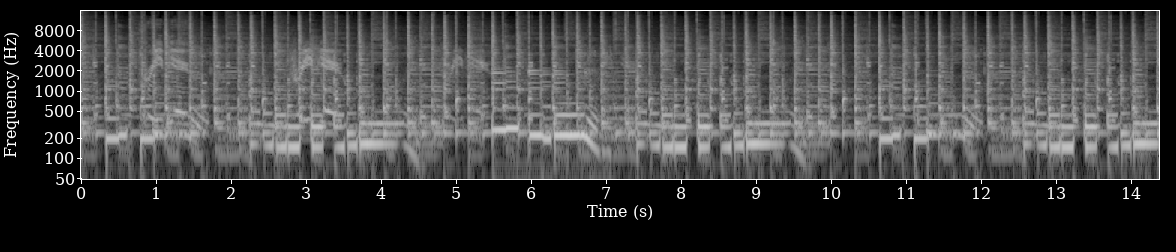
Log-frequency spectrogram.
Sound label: muito bunito loop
